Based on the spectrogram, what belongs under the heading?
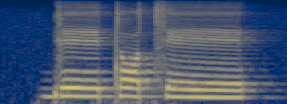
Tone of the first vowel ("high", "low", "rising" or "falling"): low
